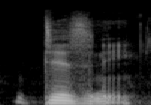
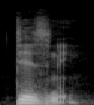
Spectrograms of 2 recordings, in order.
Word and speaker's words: Disney: two things here first this is a hard D at the beginning so there's no G or G it is de de Disney perfect secondly the e y at the end a lot of Brazilians have the tendency to say a a but this is E just like g e Disney do we say the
